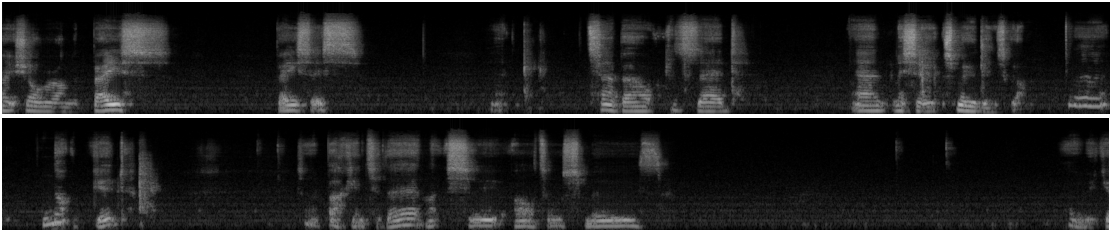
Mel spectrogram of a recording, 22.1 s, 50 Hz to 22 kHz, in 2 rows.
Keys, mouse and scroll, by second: 5.6 Tab, 7.1 z, 12.5-14.0 middle drag, 20.3-22.1 drag.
